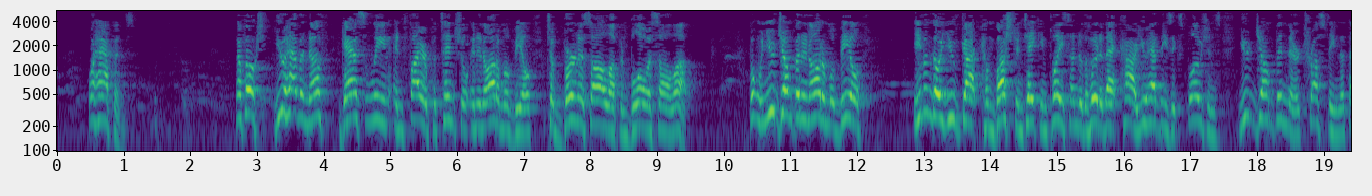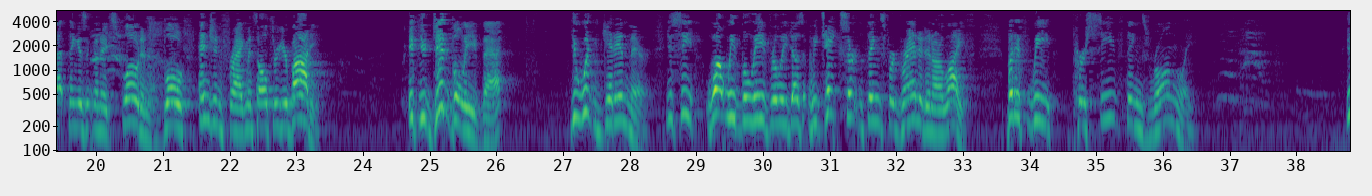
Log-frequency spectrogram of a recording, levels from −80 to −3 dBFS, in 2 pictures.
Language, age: English, 40-59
